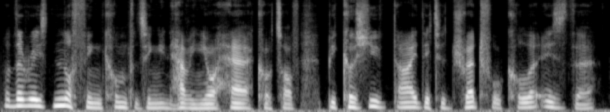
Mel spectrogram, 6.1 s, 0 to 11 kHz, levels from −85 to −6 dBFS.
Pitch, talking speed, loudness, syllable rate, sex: 140 Hz, 195 wpm, -18 LUFS, 5.5 syllables/s, male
